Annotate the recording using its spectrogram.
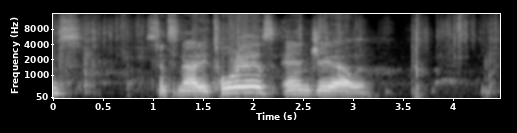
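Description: Trading cards rustle and slide as hands handle them.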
